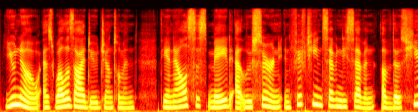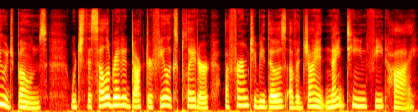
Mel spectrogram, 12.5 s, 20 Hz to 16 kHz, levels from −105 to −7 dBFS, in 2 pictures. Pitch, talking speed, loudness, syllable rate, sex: 205 Hz, 175 wpm, -19 LUFS, 5.3 syllables/s, female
